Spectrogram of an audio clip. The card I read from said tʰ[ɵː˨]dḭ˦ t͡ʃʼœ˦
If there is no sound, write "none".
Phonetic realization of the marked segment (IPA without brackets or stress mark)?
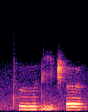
ɵː˨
